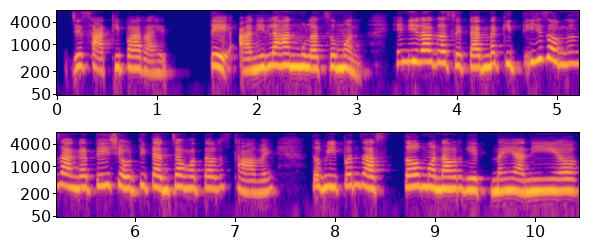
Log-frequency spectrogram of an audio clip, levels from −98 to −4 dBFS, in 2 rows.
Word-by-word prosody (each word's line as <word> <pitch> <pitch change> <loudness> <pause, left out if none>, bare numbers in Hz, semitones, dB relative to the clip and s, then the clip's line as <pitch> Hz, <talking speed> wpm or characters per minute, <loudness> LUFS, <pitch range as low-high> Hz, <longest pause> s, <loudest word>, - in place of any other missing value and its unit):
जे 265 +4 -2
60ठी 255 -1 -2
पार 245 -3 0
आहेत 185 0 -11 0.4
ते 265 -4 +5 0.2
आणि 235 +5 +2
लहान 290 -1 +5
मुलाचं 255 -1 +2
मन 250 -5 +2 0.4
हे 335 - -8
निरागस 360 -2 +2
आहे. 285 - -1
त्यांना 260 +3 +2
कितीही 330 - 0
समजून 325 -4 -1
सांगा, 300 -4 +2
ते 320 +1 -1
शेवटी 295 -1 -2
त्यांच्या 290 +1 +1
मतावरच 275 +1 -5
ठाम 220 -2 -3
आहे. 225 +3 -6 0.4
तर - - -3
मी 300 +1 +2
पण 325 +1 -4
जास्त 280 -1 -2
मनावर 270 -2 +2
घेत 245 -1 -2
नाही 235 +1 +1
आणि 235 +1 +1
अ, 240 0 -1
275 Hz, 180 wpm, -23 LUFS, 245-305 Hz, 0.4 s, ते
